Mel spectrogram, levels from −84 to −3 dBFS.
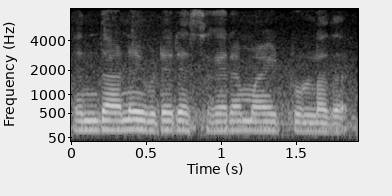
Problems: constant background noise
